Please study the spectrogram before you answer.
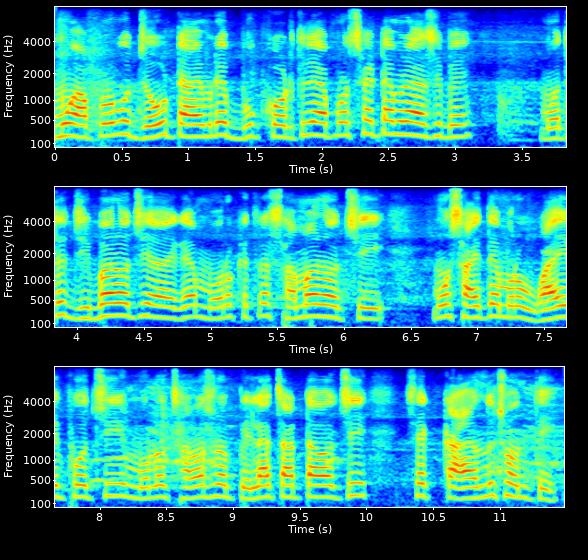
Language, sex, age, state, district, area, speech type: Odia, male, 30-45, Odisha, Malkangiri, urban, spontaneous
